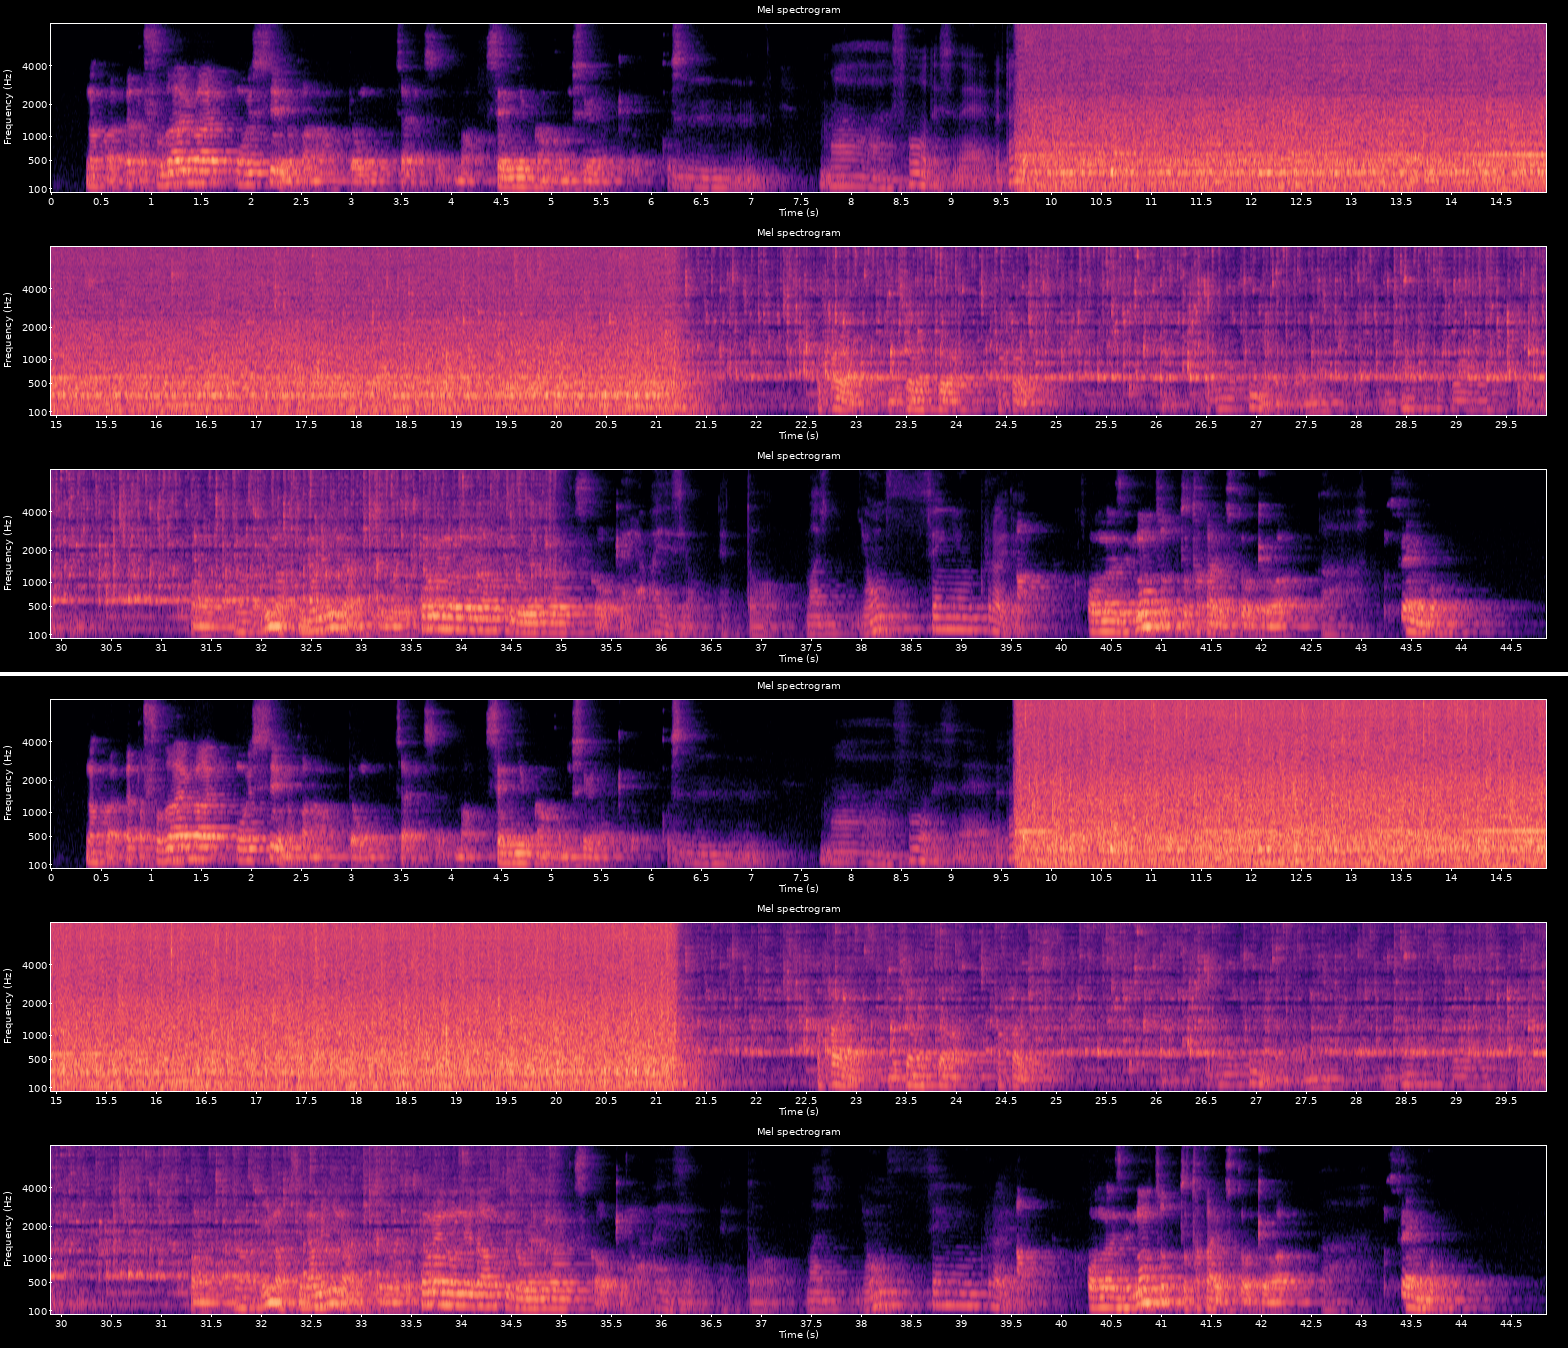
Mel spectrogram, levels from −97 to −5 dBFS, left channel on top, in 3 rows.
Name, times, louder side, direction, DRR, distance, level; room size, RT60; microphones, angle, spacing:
voice 1, 0.3-5.6 6.2-6.3 13.5-13.9 14.2-15.6 22.6-24.1 24.4-25.0 31.3-35.8 39.5-39.6 40.3-42.3 43.4-43.7, equal, 30° right, 3 dB, 0.7 m, -31 dB
voice 2, 6.2-7.1 7.7-12.9 15.2-15.6 17.9-19.7 20.4-21.7 25.3-25.5 26.0-30.3 35.6-37.1 37.4-38.4 38.6-39.7 42.6-43.0, left 2 dB, 65° left, 6 dB, 0.6 m, -44 dB
sound 1, 9.6-21.2, right 5 dB, 70° right, 0.4 m, -24 dB
sound 2, 16.5-35.0, left 2 dB, 20° left, 0.4 m, -38 dB
6.6 x 4.3 x 3.6 m, 1.2 s
head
